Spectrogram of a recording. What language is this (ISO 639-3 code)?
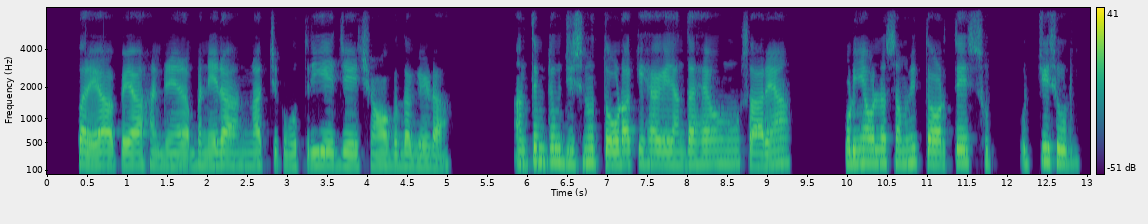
pan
